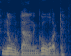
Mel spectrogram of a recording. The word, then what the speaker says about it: Nordangård: Well, if you if you pronounce it in the right way in Swedish, you say Nordangård.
